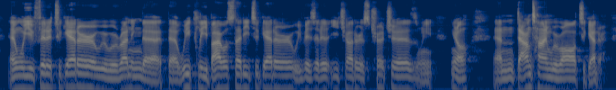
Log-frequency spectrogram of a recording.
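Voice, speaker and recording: Speaking at a fairly quick pace, a man with a Chinese accent keeps a monotone, flat intonation. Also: medium pitch for a man. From Chinese-speaking region, moved to Canada at 13. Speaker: pastor. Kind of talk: sermon. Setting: church.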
